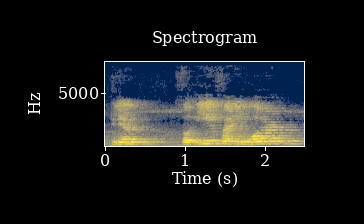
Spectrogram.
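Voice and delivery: normal talking voice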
